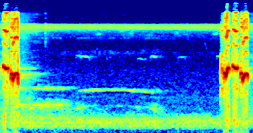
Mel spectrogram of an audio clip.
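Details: Sooty-headed bulbul song used as a lure to get young bulbuls to answer and sing: two short bursts of bright, warbling notes, one at the start and a three-note phrase near the end, separated by silence.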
